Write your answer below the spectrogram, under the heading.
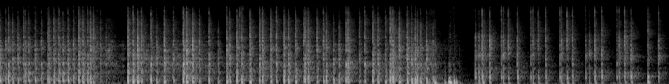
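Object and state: Cardboard cookie box.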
